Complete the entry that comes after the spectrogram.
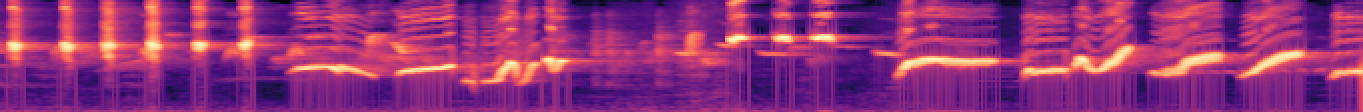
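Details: Provoked white-rumped shama singing its fighting song, tail flicking on its perch, during competitive song training. It opens with six evenly spaced sharp high notes, then gives rich whistled slurs and rising, looping phrases.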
